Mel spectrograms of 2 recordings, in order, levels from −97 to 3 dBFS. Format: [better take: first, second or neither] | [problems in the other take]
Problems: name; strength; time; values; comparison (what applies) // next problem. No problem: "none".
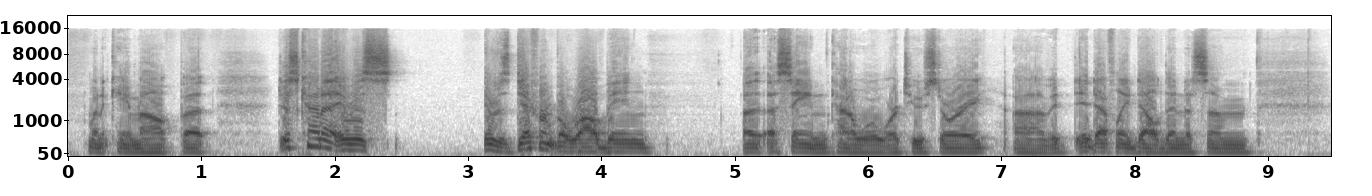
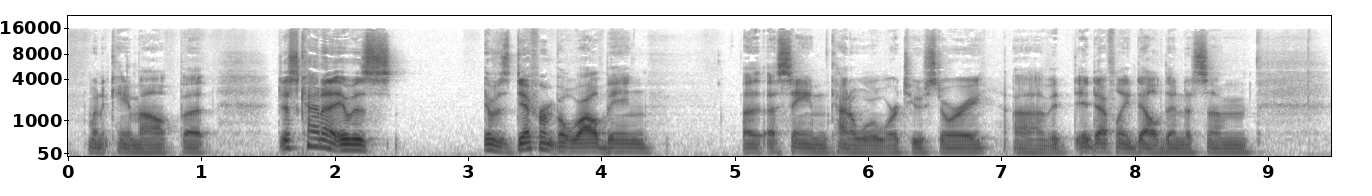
second | distortion; heavy; 11% of the sound clipped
